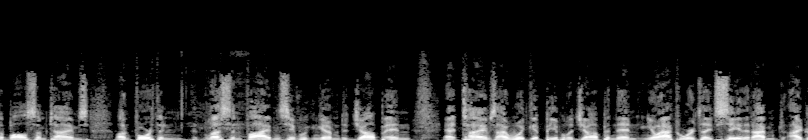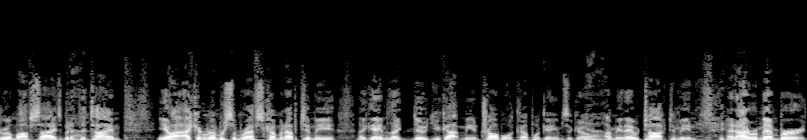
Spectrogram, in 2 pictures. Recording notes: live from Hollywood Casino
